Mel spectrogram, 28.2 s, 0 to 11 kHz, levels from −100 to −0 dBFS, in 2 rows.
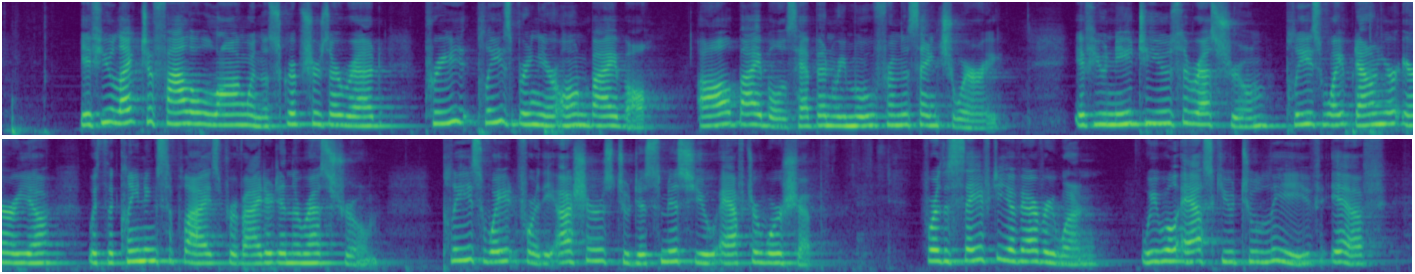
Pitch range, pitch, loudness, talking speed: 230-270 Hz, 250 Hz, -26 LUFS, 140 wpm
